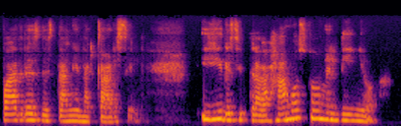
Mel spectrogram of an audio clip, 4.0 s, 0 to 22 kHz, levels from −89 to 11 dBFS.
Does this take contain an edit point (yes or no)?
yes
